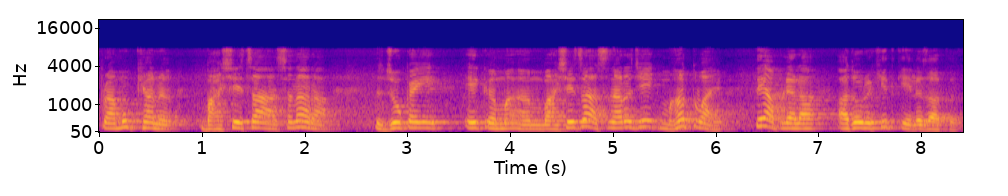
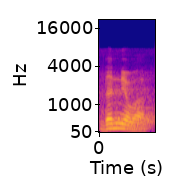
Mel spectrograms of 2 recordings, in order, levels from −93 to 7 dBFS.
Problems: background sounds at intervals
